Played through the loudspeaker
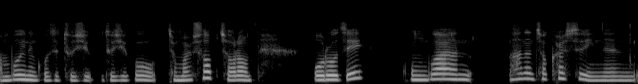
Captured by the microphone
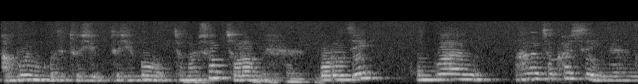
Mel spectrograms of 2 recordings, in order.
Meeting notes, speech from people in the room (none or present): present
